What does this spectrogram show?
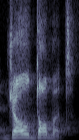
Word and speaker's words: Joel Dommett: in for Survivor UK I forgot uh yeah Joel dommett that's how it's pronounced I just bended somebody yeah so so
